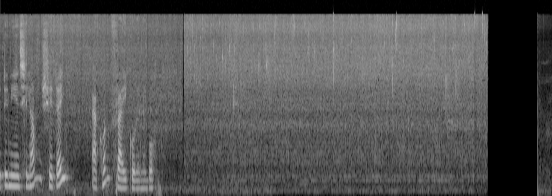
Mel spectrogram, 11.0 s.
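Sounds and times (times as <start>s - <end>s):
potatoes sizzling in oil: 0.2s - 9.8s.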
